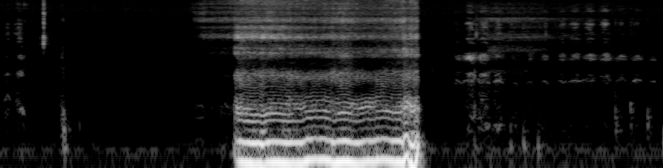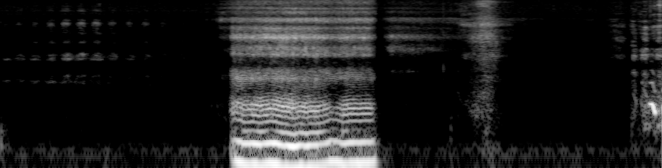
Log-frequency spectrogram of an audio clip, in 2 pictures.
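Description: Two loud, deep, buzzing snores about eight seconds apart, with quieter breathing between; a sleeping dog snoring loudly.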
